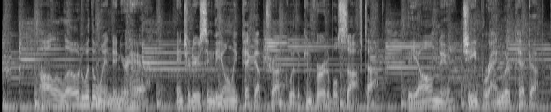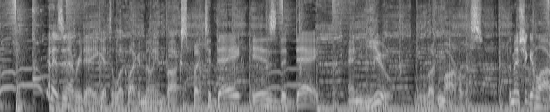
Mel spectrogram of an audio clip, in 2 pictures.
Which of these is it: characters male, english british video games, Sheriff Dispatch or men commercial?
men commercial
